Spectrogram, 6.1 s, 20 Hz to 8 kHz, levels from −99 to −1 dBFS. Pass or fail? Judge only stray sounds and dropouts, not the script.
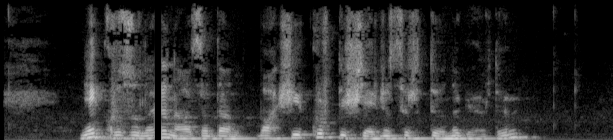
fail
